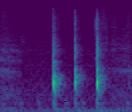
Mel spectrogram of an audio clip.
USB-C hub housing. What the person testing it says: sounds hollow but it feels pretty sturdy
